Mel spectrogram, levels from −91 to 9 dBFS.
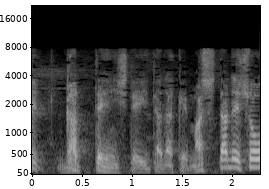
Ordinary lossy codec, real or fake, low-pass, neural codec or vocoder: none; real; none; none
